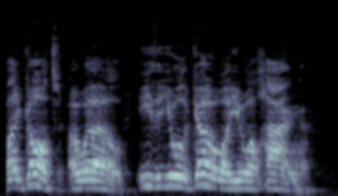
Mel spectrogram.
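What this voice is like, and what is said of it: Yorkshire accent. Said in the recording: “who has spookily acquired a Yorkshire accent”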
